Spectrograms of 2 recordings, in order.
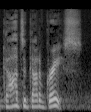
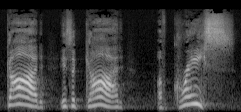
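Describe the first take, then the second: First: It is said in a casual, dismissive tone. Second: It is said in a grave, heartfelt tone. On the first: Grace is taken for granted. The speaker calls it wrong. "there's nothing wrong with the words there, but the tone is somewhat lacking" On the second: Grace is felt as profound. The speaker calls it right. "What we should say is this"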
